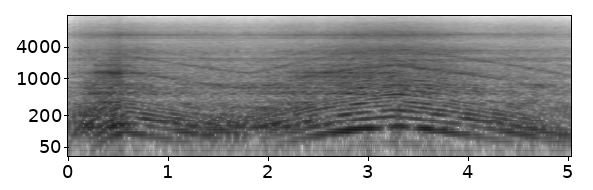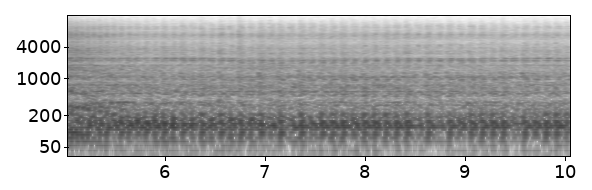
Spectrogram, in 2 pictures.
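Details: Bajaj CT 100 motorcycle, about 17,000 km, after repair with engine oil refilled and silencer tightened: clean, even revs climbing and settling with no tapping or knock under the exhaust; customer had complained of strange engine noise.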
